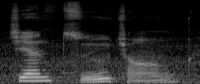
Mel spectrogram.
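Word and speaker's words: 千足虫: Millipede in Chinese is a qian cu, qian cu, qian cu chong, qian cu chong, which is a meaning 1,000 foot insect.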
